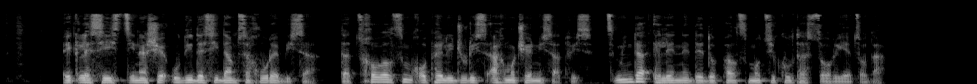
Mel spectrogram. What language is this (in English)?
Georgian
